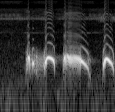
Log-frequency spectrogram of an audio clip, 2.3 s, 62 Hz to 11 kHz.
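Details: Close, loud spotted dove from Cilacap, Central Java, kuk 1 variety: a stuttering start, then a clear coo, a long sustained falling coo and a last short coo in quick sequence.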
